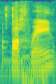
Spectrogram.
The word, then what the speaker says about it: Bahrain: bahrain's population oh yeah make sure you pronounce bahin with an H they don't like it when you don't do that Bahrain island is connected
